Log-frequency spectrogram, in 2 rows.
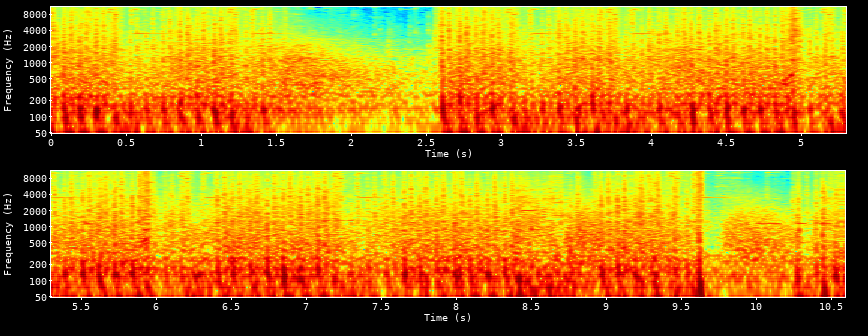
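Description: A support-class light machine gun fires in the video game Battlefield 5: dense, loud automatic bursts that roar almost without pause, with a brief lull near the start and another near the end.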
